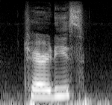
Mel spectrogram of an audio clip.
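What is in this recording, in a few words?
"charities", US English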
